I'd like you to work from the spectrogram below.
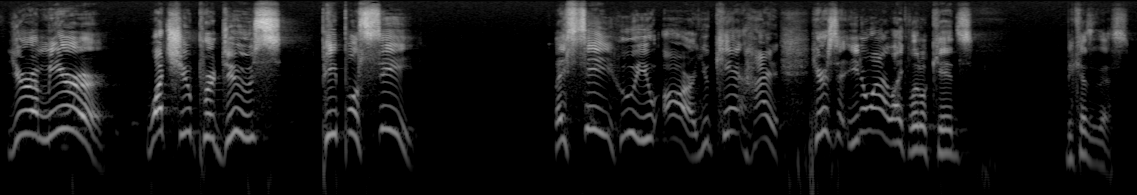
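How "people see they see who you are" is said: ordinary talk, nothing marked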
